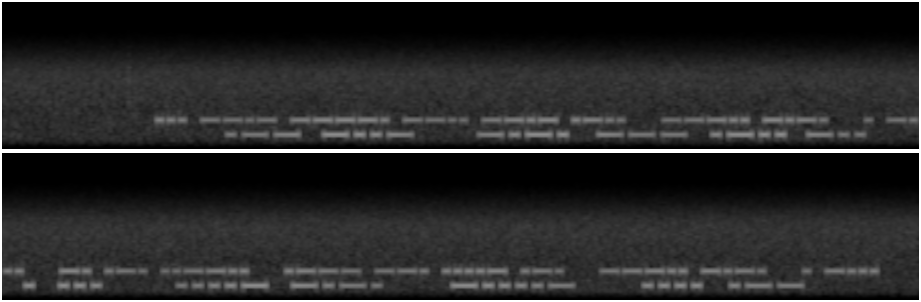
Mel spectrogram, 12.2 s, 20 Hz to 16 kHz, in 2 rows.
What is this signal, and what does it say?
Morse code, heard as two keyed tones, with radio static. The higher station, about 32 wpm, 760 Hz: SQ9ZQL 8C EB NR? JG4R 8C EB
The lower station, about 22 wpm, 410 Hz: WX COLD ES 4C - HW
